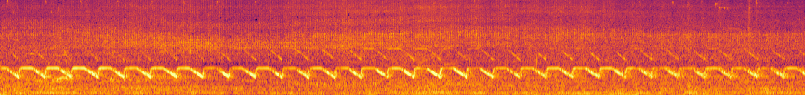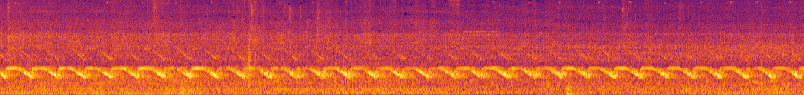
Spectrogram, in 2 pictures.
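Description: An electronic siren sounding in a fast repeating pattern, each call sweeping down in pitch, about two calls a second, steady throughout.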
